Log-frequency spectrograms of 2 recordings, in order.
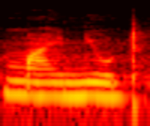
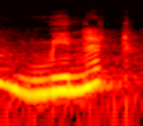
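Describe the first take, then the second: First: It is said with a long first vowel, my-NYOOT. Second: It is said as two short syllables, MIN-it. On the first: It means very tiny. "स्मॉल small pieces को हम माइन्यूट pieces बोलते हैं" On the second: It names a unit of time. "एक मिनट का मतलब होता है जो टाइम बताता है"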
